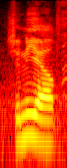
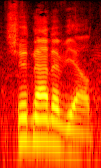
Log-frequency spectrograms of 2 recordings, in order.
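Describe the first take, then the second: First: Said in the usual way. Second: "not" pulled out and stressed. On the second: Acted. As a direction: hit "not" to correct yourself.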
